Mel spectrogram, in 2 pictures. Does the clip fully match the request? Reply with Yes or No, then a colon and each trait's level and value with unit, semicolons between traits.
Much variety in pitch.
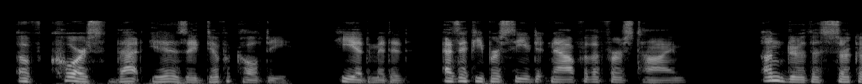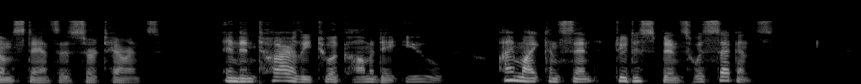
No: average, 4.8 semitones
